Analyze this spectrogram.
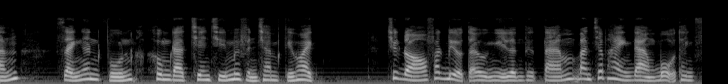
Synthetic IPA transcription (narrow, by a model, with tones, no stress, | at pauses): n | zaː˧˩jŋə˧nvo˨˦nxə˧wŋ͡mɗaː˨˩t̚t͡ɕe˧nt͡ɕi˨˦nmɨ˧əjfə˨˩nt͡ɕa˧mke˨˦ɦwa˨˩jk̟̚ | t͡ɕɨ˦˥ək̚ɗɔ˨˦faː˦˥t̚ɓi˧˩əwt̪a̰ː˧˨jho̰˧˨jŋḭ˧˨lə˨˩nt̪ʰɨ˨˦t̪aː˨˦mɓaː˧nt͡ɕə˦˥p̚ha˨˩jŋ̟ɗaː˧˩ŋɓo̰˧˨t̪ʰa˨˩jŋ̟f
